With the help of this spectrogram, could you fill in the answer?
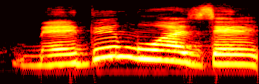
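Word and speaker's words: mademoiselle: 마드모아젤 또 역시 여성 한테 붙이는 경우인데요 요것도 맨트 모아 이제 라고 발음합니다 매드 뭐 하세 옷 역시 의 햇수로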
